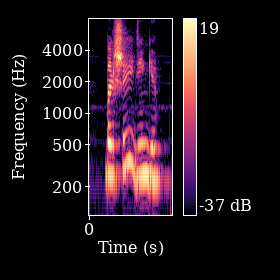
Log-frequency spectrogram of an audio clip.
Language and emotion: Russian, neutral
